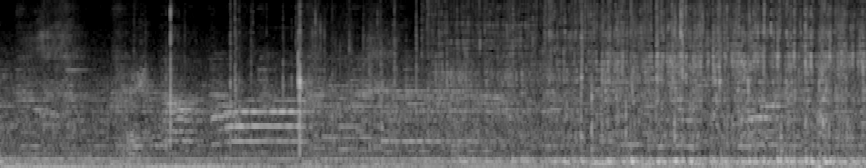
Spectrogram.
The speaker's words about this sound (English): And I think we should probably add some more water at this point, because it looks a little thick. Go ahead. Yeah, let's add some water to this.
